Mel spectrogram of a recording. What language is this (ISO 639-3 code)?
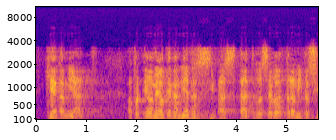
cat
